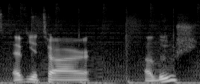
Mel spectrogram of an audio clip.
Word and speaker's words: Evyatar Alush: We have a special guest this week, and that's Evyatar Alush.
